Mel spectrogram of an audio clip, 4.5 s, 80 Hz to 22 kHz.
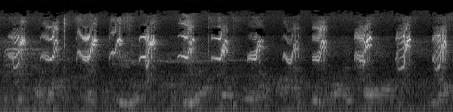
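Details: Rapid high squeaking notes, roughly three each second, from a ten-day-old Streak-eared Bulbul chick in Ubon Ratchathani, Thailand, on 12 April 2023, with faint lower rustling beneath.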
